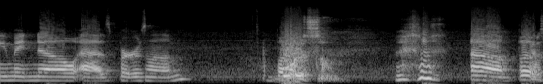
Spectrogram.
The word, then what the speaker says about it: Burzum: Burzum.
